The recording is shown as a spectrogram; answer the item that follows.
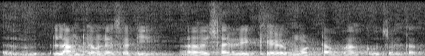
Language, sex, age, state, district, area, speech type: Marathi, male, 18-30, Maharashtra, Kolhapur, rural, spontaneous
